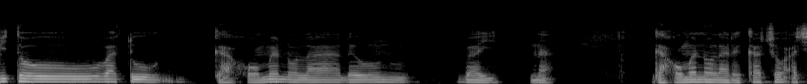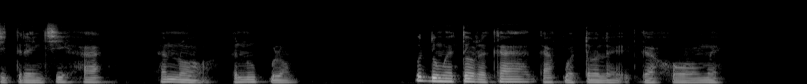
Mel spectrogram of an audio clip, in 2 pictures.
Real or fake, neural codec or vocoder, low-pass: real; none; 7.2 kHz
